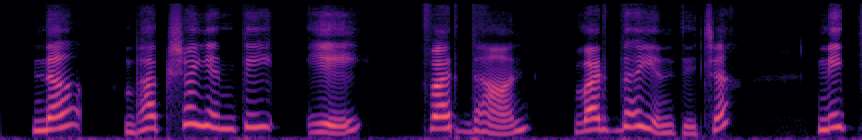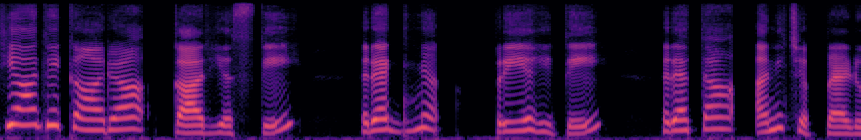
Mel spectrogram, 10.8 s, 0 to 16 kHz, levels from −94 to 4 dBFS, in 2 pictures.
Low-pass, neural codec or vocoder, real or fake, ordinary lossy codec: 14.4 kHz; autoencoder, 48 kHz, 32 numbers a frame, DAC-VAE, trained on Japanese speech; fake; none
